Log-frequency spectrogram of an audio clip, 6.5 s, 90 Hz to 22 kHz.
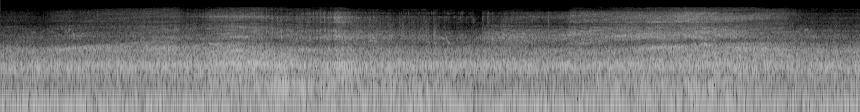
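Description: Electric RC short-course truck (custom 2WD Slash with a Castle Blur speed control and Alphastar motor) driving on asphalt: a high motor whine and tyre hiss that swell and fade twice as it runs around, over a steady low rumble.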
